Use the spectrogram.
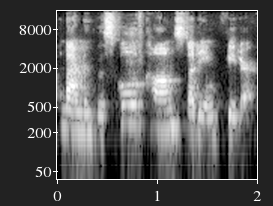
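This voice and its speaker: Young woman, mid-pitched, earnest reassuring student panelist. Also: quick pace, a bit bright, rough recording. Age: young adult. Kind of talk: casual video call chat.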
